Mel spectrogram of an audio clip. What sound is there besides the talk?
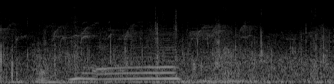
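birds calling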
